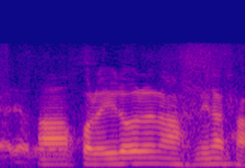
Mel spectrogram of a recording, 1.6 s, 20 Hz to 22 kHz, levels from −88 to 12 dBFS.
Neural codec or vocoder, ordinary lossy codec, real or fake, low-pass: none; none; real; none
